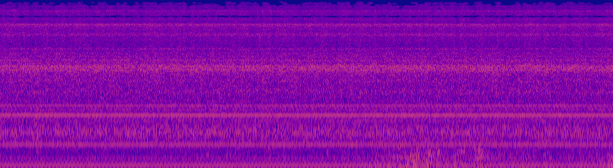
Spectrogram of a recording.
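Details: Aerosol nebulizer running, recorded with rain sound for ASMR: continuous high-pitched whirring hiss mixed with steady rain; nebulizer running.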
